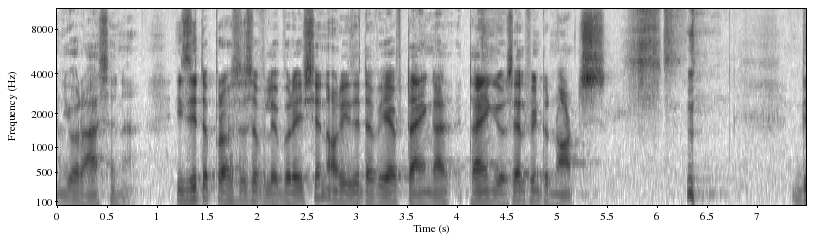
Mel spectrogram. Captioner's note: laughs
